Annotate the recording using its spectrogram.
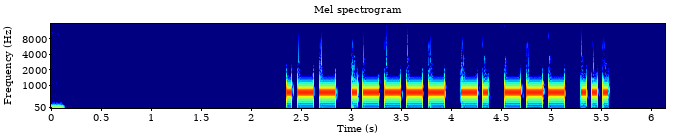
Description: Morse code, heard as a keyed tone, about 22 wpm, 700 Hz. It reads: W1NOS
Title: USA Call Signs - 5 Characters - Repeated 2x - 22wpm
